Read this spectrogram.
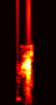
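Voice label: Police Southwest District Tac, radio; Raleigh; wake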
